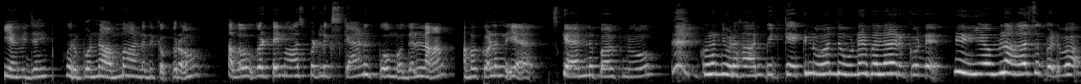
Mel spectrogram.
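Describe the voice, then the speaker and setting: Actress as distraught young mother for a family serial: extremely high, childlike pitch, crying, plaintive, doubting. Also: steady tone, fast, a bit bright. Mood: tearful, anguished. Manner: tearful, plaintive, questioning. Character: anguished young mother, full of doubt about her child. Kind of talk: melodramatic family serial acting.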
